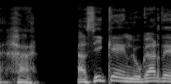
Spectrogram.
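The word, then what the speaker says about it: ห้า: En tailandés el número cinco se pronuncia ja, así que en lugar de escribir jajaja, los tailandeses a veces escriben 555.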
